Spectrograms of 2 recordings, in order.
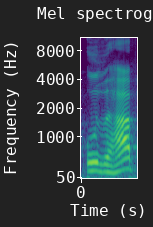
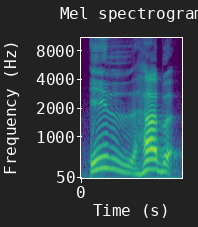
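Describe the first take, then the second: First: The word begins with a u vowel. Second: The word begins with an i vowel. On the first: The speaker calls it wrong. "Tidak boleh udhab" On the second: The speaker calls it right. "dibacanya idhab"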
